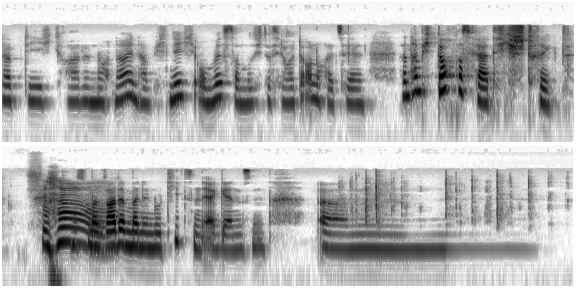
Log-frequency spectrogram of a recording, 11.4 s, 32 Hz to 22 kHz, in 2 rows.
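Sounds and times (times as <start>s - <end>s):
speech: 0.0s - 10.5s
typing on a computer keyboard: 9.1s - 11.4s.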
